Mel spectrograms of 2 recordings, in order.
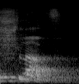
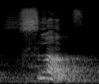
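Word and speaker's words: שלו: Alors, si c'est écrit avec un shin, on pourrait dire shlav. Oui. Mais on le prononce avec un samer slav.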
